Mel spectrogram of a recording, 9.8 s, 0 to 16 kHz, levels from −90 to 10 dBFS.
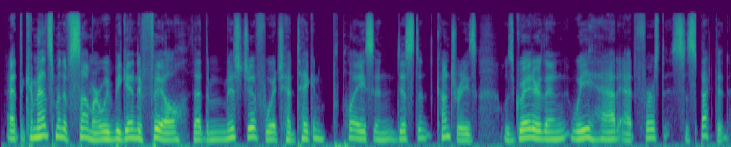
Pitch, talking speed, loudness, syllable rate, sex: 150 Hz, 165 wpm, -18 LUFS, 4.4 syllables/s, male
